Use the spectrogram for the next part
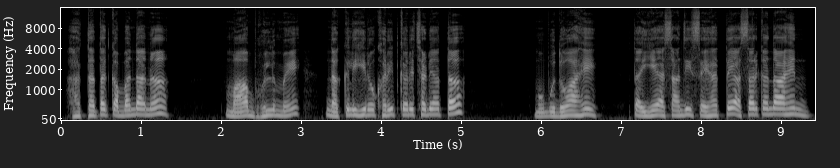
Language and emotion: Sindhi, fearful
